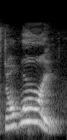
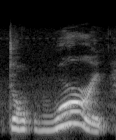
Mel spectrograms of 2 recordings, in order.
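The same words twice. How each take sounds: First: Louder and higher, firm reassurance; emphatic reassurance. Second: Said in the usual way. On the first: Real, not acted. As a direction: call it out to reassure the listeners.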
